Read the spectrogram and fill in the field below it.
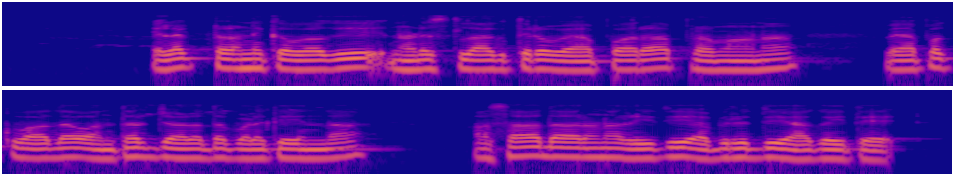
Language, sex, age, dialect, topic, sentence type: Kannada, male, 18-24, Mysore Kannada, agriculture, statement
